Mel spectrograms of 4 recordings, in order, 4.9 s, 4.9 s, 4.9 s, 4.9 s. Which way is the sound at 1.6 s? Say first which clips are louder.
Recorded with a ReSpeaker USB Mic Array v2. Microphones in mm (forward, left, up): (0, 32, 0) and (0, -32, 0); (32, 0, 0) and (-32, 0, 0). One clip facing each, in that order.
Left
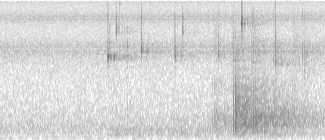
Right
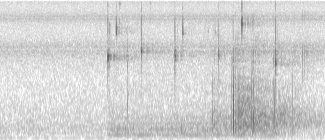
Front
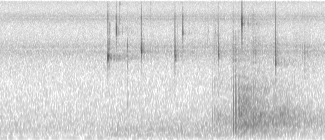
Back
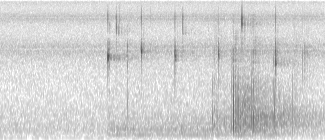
Right 9 dB, back 3 dB; 120° right.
